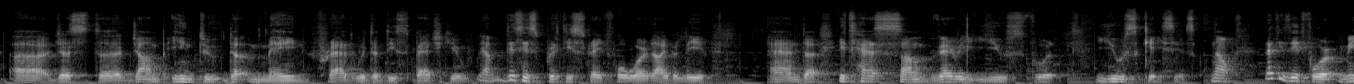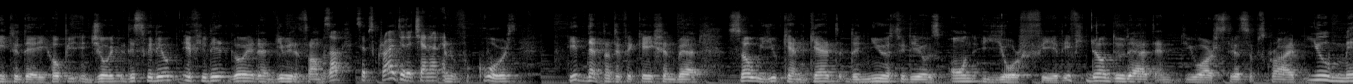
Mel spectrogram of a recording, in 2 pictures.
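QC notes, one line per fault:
16.77–17.99 s, section at the wrong speed: for about 1.2 s the sound runs 1.37 times too fast, so it turns hurried and rises about five semitones before dropping back to normal pitch and pace at the far edge. This is likely a playback or edit step clocking that stretch at the wrong rate. On a spectrogram every harmonic band steps upward and spreads apart for that span. In the waveform the cycles and envelopes look compressed in time.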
